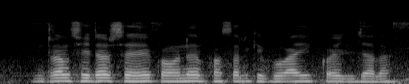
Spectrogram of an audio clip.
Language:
Bhojpuri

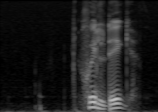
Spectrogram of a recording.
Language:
Swedish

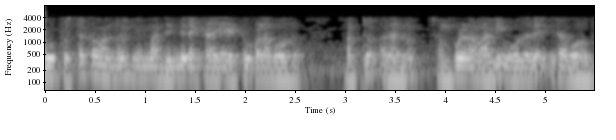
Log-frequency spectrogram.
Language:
Kannada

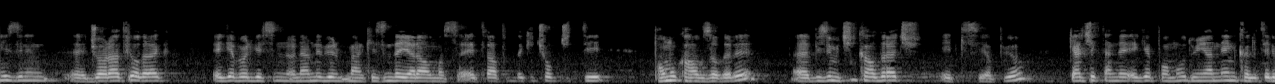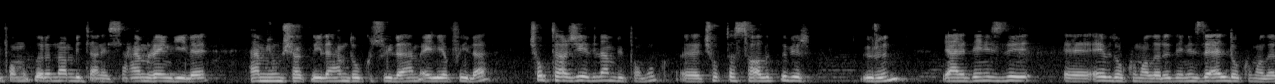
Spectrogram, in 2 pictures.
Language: Turkish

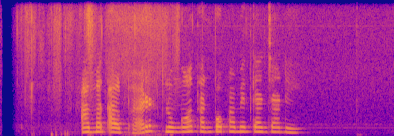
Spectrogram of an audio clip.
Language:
Javanese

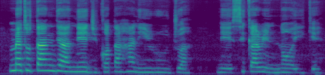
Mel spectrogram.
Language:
Igbo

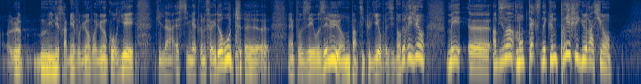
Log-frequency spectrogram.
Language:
French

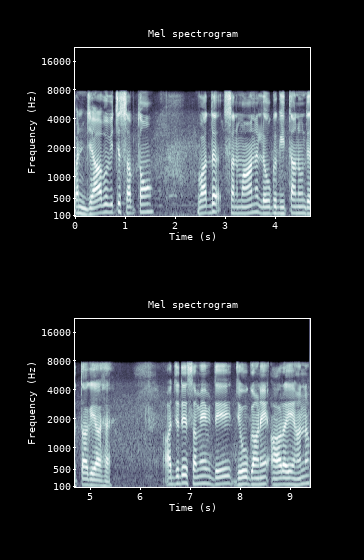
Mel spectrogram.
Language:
Punjabi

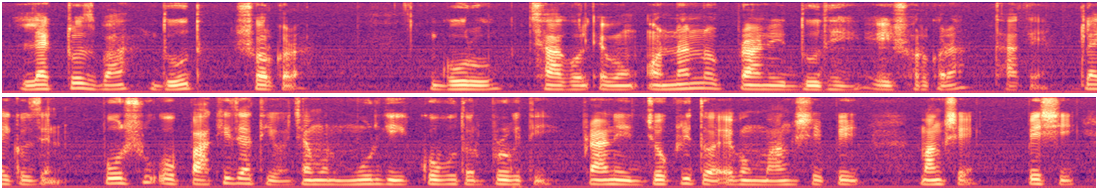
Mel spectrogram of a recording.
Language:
Bangla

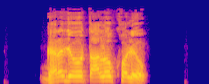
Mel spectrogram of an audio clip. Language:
Sindhi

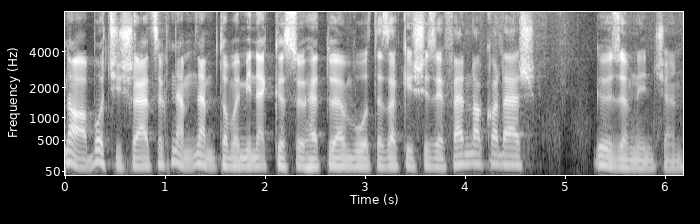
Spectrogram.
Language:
Hungarian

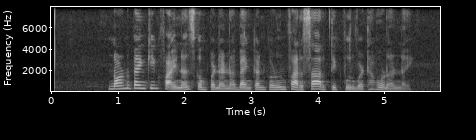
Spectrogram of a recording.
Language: Marathi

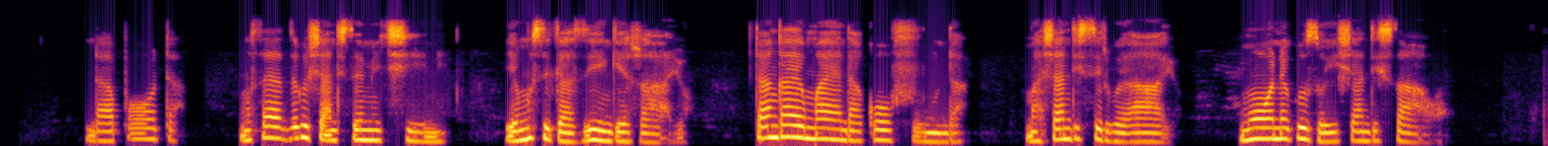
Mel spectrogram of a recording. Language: Ndau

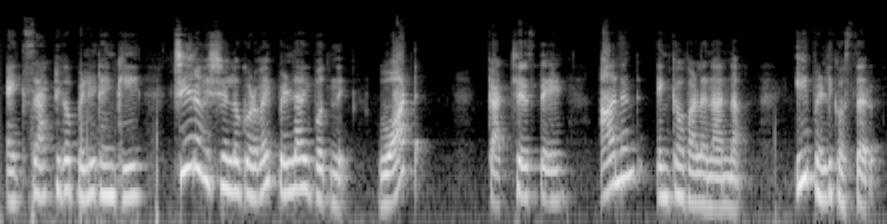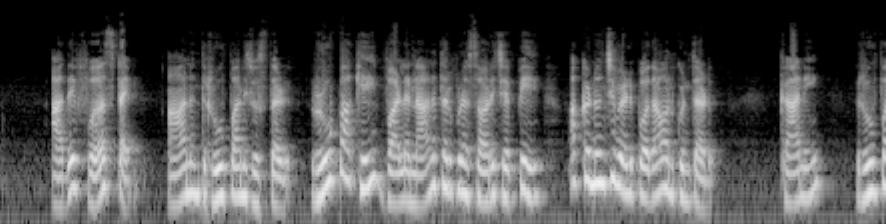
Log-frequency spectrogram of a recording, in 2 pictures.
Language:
Telugu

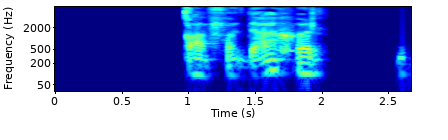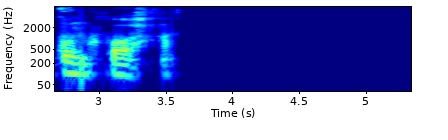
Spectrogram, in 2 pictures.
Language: Kabardian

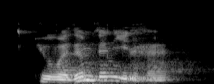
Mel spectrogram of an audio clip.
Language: Kabyle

